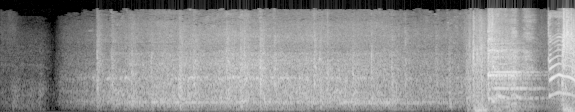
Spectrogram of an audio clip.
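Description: A train rushes past with a steady rumble.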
